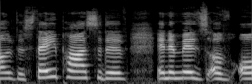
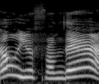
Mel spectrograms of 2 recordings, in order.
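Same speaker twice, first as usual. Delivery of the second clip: surprised question; 6 semitones higher than usual. Retold or imitated. Chatting with stranger.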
